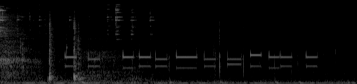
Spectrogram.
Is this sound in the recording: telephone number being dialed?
yes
